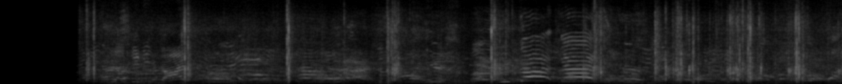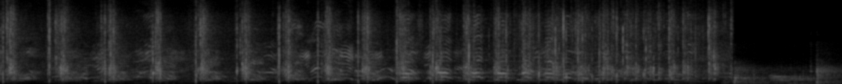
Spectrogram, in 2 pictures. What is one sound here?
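A crowd of children and teenagers claps in a steady rhythm.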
